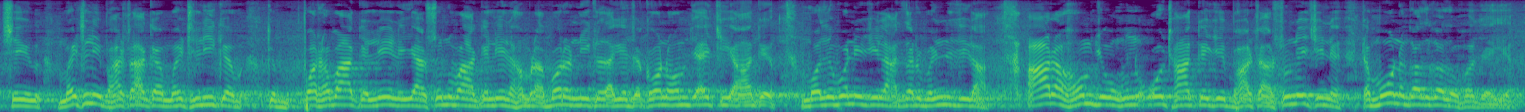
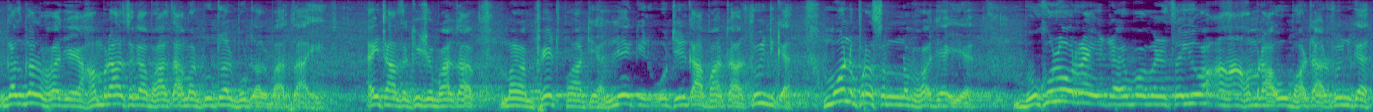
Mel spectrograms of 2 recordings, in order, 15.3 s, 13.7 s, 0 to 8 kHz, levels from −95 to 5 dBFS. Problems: background sounds at intervals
